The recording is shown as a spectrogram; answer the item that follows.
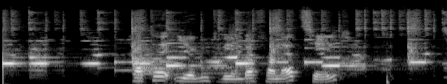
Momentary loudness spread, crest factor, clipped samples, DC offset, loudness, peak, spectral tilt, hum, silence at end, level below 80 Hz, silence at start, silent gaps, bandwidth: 14 LU; 14 dB; under 0.1%; under 0.1%; -15 LUFS; -2 dBFS; -2.5 dB/octave; none; 0 s; -62 dBFS; 0 s; none; 14.5 kHz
